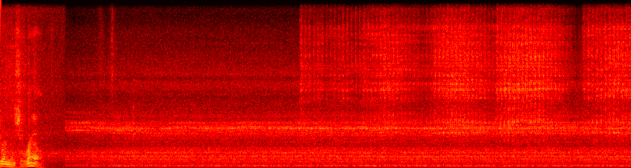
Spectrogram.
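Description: A wood lathe runs with a steady hum.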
